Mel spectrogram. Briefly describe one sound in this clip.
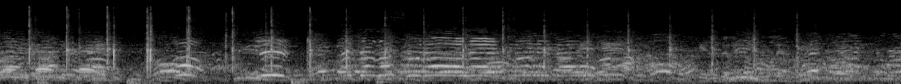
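A crowd chants loudly outdoors in rhythm.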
